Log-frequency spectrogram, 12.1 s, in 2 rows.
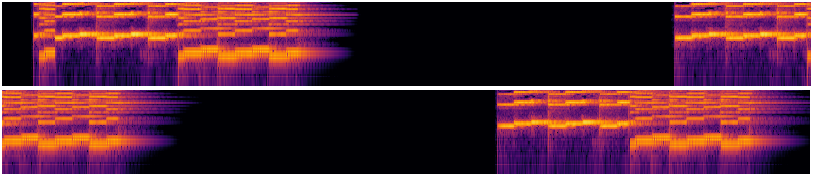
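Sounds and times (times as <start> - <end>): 
3D ringtone: 0.2 - 2.7, 5.1 - 7.5, 9.8 - 12.1.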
